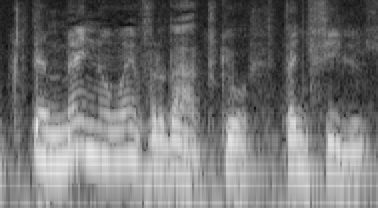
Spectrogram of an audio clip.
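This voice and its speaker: A man talks with lively intonation. There is audible echo in the room. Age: 60s. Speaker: youth association expert. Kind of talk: radio interview.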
